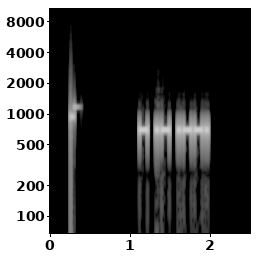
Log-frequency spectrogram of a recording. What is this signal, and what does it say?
Morse code, heard as a keyed tone, about 36 wpm, 700 Hz. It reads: TAP
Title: Sentences from Top 1400 Words - New Word Drill - 35wpm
